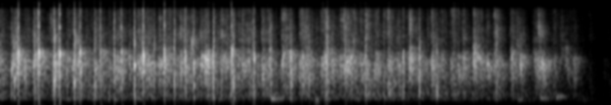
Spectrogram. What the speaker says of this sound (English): Should we give some applause for that?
